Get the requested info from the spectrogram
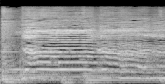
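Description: Kora being plucked, with a voice singing over it; a sung line enters about a third of a second in and wavers before falling away past the middle.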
